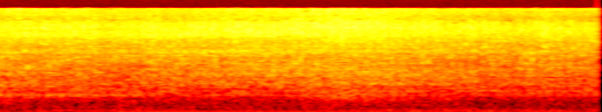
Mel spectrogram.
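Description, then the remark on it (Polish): A steady, unbroken rushing hiss of small pebbles and seeds pouring inside a rotated wooden disc instrument, imitating flowing water, with no pauses or voices, holding an even loudness throughout. “Imitując dźwięk wody.”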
